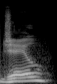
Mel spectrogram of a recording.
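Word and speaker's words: Gaol: Fun fact, Gaul is pronounced jail. Yo. How? In what language? Theirs. I guess holy, that was pretty. No, it's just jail.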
